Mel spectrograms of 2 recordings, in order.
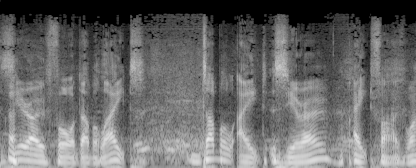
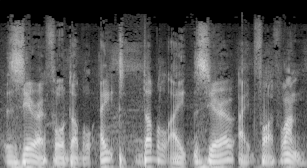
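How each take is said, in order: First: The number is read slowly. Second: The number is read quickly.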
